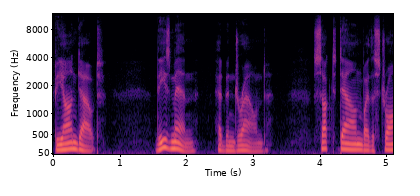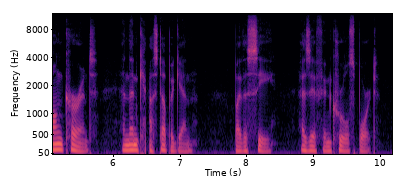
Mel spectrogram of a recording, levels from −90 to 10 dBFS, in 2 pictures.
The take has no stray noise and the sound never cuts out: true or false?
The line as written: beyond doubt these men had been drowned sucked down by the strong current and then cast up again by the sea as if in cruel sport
false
